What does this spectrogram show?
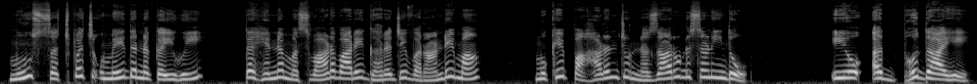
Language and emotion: Sindhi, surprised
